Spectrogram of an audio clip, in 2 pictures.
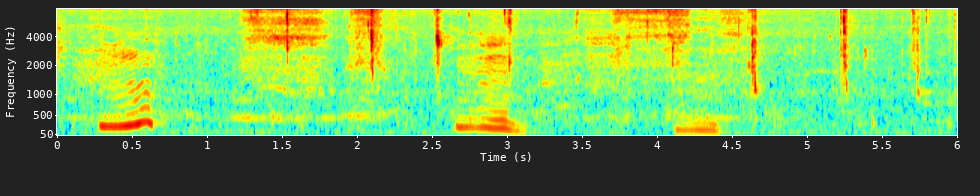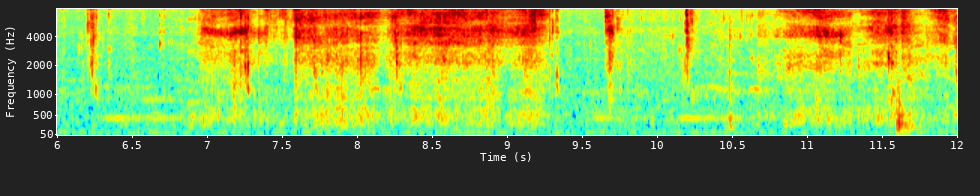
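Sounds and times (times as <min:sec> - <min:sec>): chewing and crunching: 0:01.2 - 0:12.0.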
